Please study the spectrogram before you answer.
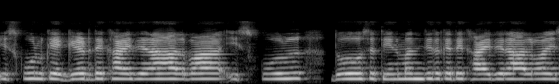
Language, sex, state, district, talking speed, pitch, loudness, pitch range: Bhojpuri, female, Uttar Pradesh, Deoria, 205 wpm, 255 Hz, -18 LUFS, 250-255 Hz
